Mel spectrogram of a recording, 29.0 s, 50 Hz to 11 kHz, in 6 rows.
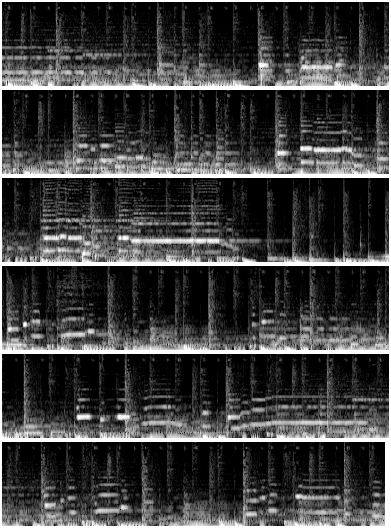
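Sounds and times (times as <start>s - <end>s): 
smooth jazz: 0.0s - 28.9s.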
